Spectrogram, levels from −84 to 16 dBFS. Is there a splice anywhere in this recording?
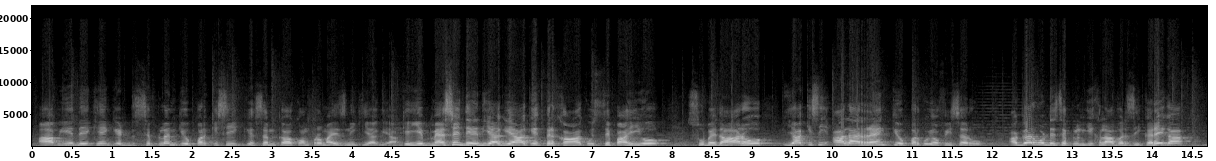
yes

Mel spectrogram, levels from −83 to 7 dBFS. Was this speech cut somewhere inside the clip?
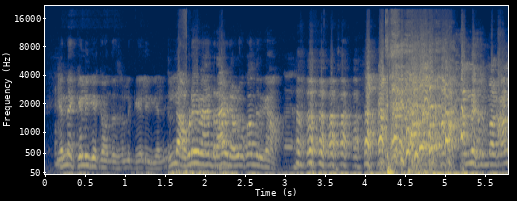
yes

